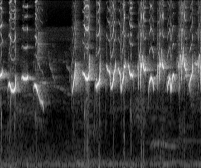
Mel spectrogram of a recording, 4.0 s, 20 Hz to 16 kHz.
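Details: Greater green leafbird song played as a lure to stimulate birds after moulting: rapid run of slurred whistled notes between 2 and 4k, a brief pause, then a dense chattering, warbling sequence.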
